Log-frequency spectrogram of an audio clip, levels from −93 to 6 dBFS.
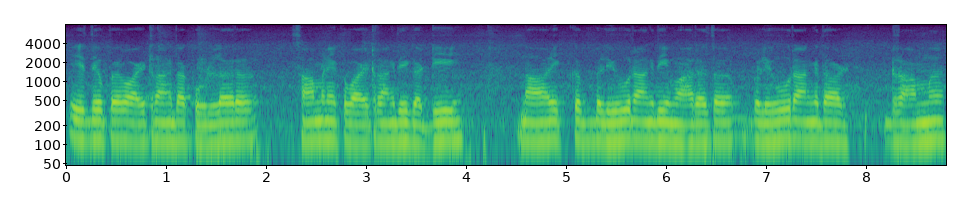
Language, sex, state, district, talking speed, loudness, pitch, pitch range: Punjabi, male, Punjab, Fazilka, 155 wpm, -14 LUFS, 115 Hz, 110-120 Hz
